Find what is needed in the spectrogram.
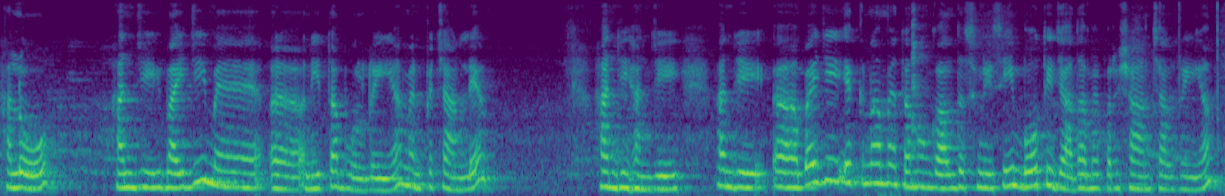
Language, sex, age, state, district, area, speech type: Punjabi, female, 45-60, Punjab, Fazilka, rural, spontaneous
